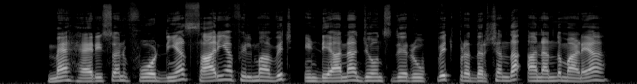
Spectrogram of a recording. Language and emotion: Punjabi, happy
